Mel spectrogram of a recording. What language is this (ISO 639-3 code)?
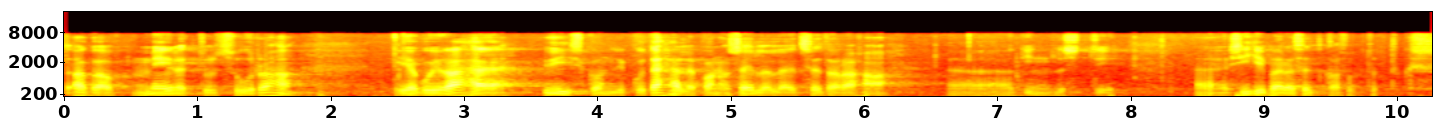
est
